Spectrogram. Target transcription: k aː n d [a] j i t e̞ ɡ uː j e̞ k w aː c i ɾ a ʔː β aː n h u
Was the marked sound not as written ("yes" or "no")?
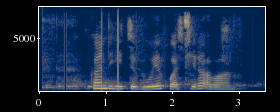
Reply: yes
